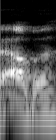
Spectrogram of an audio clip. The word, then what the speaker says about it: ABA: It's ABA, but Alba is how you say it.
